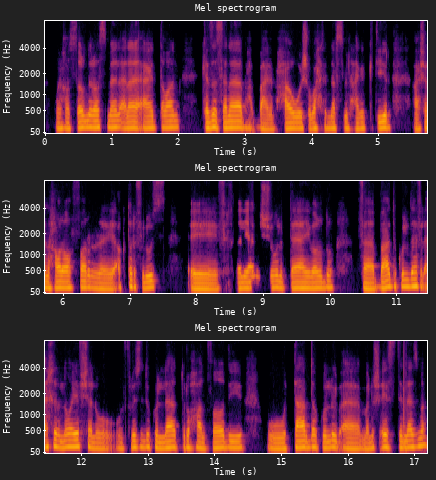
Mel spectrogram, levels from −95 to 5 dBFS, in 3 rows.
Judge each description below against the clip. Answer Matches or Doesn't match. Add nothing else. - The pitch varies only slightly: Matches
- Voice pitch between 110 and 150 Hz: Matches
